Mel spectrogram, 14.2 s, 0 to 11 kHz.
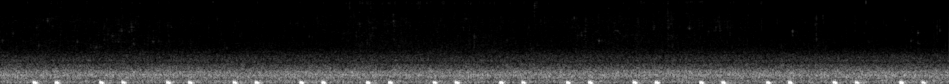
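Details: Heartbeat heard inside the mother's belly: steady low thumps at about 60 per minute over a constant low hum.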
